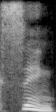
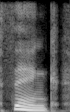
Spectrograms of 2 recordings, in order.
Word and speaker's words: think: native language for example the th sound in words like think and this many Learners pronounce it as s or Zed like syn instead of think or ziz instead of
